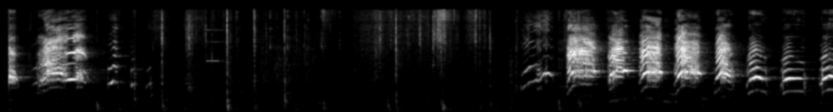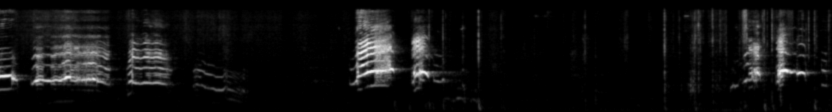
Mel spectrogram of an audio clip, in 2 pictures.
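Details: Shiba Inu puppy in a pet shop in Nagano, Japan, giving high-pitched whining yelps: a quick run of about a dozen short cries mid-clip, then sliding, drawn-out whines, with a few more bursts near the end over a low indoor hum.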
